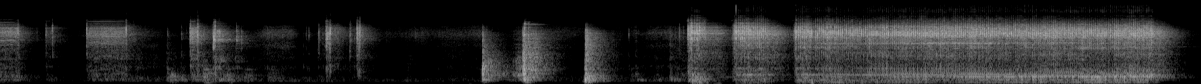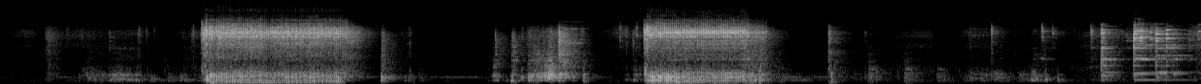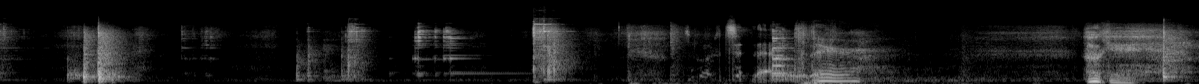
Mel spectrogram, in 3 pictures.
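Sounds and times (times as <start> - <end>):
tools and metal parts clinking: 17.0 - 18.4, 22.3 - 24.4, 25.8 - 26.3, 27.0 - 29.9.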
